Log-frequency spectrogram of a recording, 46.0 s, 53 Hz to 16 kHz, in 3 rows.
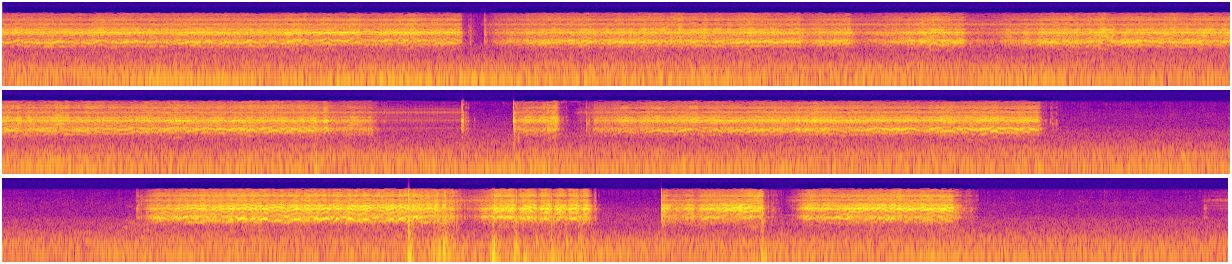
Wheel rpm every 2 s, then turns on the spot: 70, 60, 60, 60, 70, 50, 50, 70, 70, 50, 10, 40, 60, 70, 10, 0, 80, 110, 90, 60, 80, 30, 0.
none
